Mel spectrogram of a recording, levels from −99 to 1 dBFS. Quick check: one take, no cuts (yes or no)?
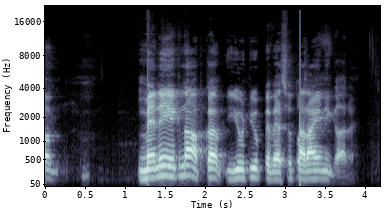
no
